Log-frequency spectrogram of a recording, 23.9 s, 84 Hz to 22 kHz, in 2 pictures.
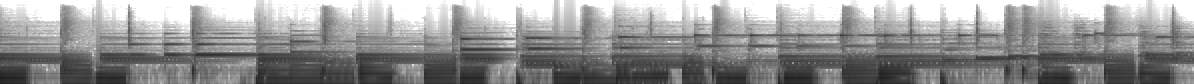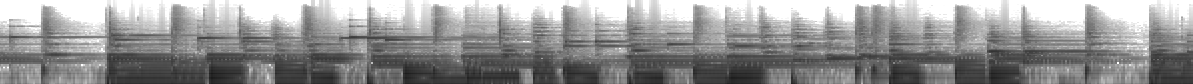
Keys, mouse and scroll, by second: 0.8 click, 2.0 q, 4.6-5.1 drag, 5.1 middle click, 7.2 shift+middle click, 8.1 middle click, 12.6 click, 13.5 middle click, 17.8-23.8 drag.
